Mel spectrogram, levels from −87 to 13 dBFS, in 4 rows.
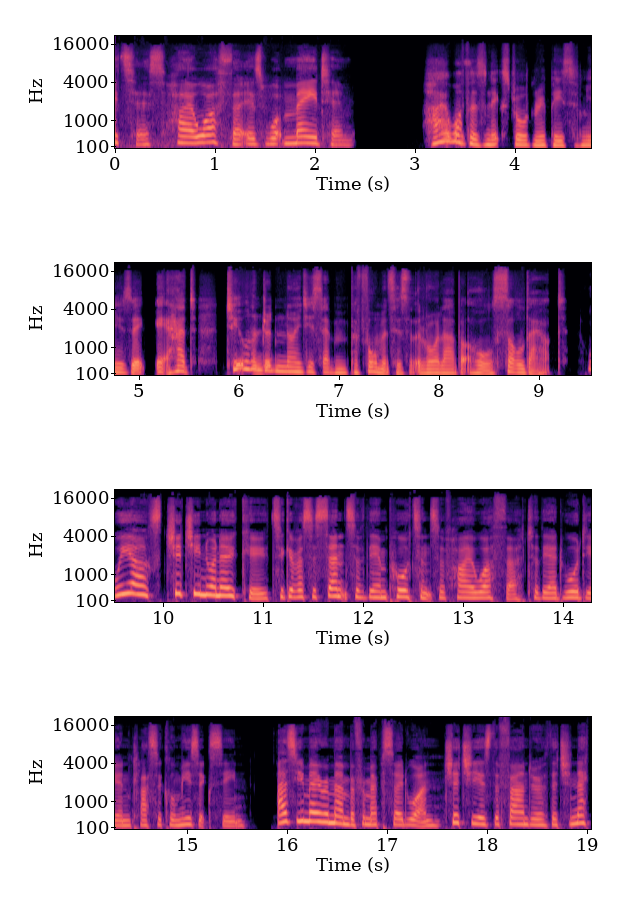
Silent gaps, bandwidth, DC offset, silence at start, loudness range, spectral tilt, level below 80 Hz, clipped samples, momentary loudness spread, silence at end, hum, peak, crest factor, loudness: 2.43-2.86 s, 5.11-5.16 s, 9.32-9.38 s, 15.70-15.84 s; 19.5 kHz; under 0.1%; 0 s; 3 LU; -5 dB/octave; -50 dBFS; under 0.1%; 8 LU; 0 s; none; 0 dBFS; 14 dB; -14 LUFS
